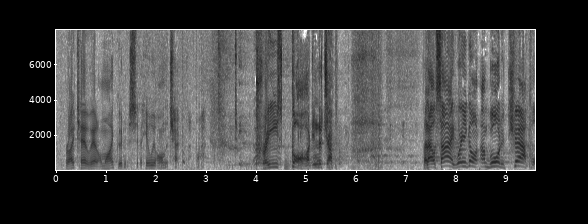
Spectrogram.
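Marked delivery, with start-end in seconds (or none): 0.2-5.8 sudden put-on English accent. Mocking people at seminary who speak differently in the chapel: mock English accent. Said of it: "all of a sudden everybody's got an English accent".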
